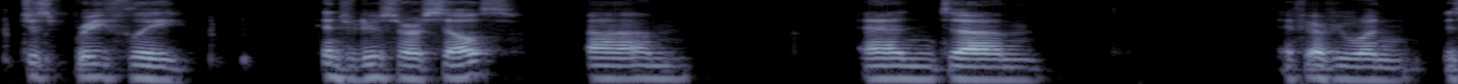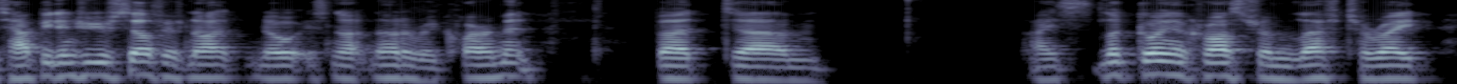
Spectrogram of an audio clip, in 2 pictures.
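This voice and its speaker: A man with a gravelly voice chairs an online meeting from a video call. He speaks in a relaxed, halting way, with many ums and pauses. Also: medium pitch.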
